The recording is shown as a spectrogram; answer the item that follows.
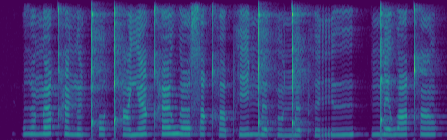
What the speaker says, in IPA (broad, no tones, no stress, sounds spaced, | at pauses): ðˤ y ŋ œ qʰ ɛ̃ ŋ œ̃ ǃʰ ɔ ǃʰ ɑ̃ j ɛ̃ qʰ ø w ø sˤ ɛ qʰ o pʰ e ŋ͡ǃ œ k ɔ̃ ŋ͡ǃ œ pʰ ø r ʉ | ŋ͡ǃ ɛ w ɑ qʰ ɔ̃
